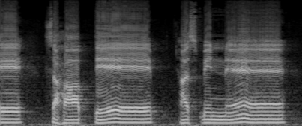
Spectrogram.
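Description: A man chanting a Sanskrit sankalpam mantra in long, drawn-out syllables. Two of the syllables are held notes with a slight rise and fall in pitch.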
